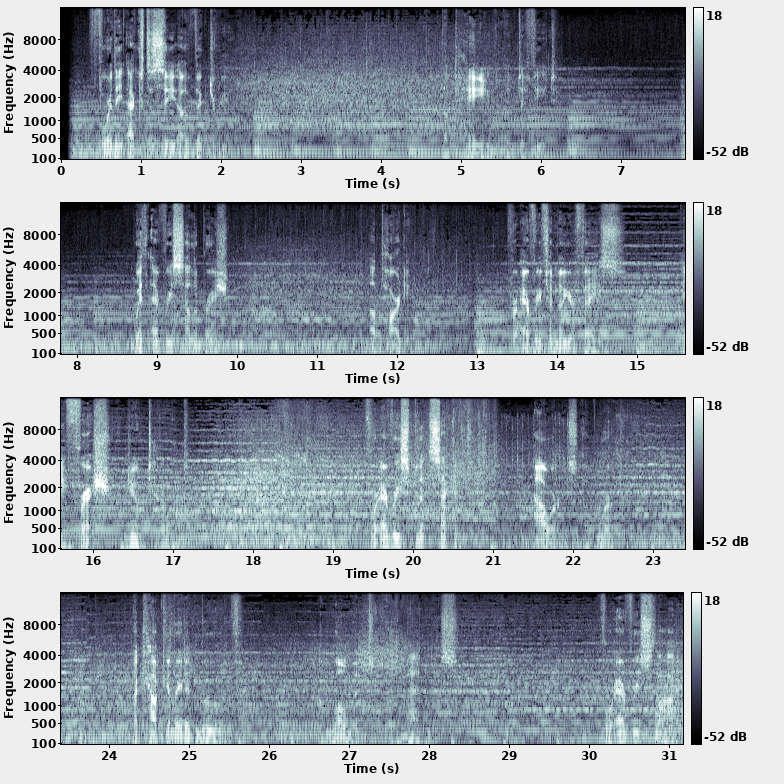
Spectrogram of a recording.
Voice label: Narration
